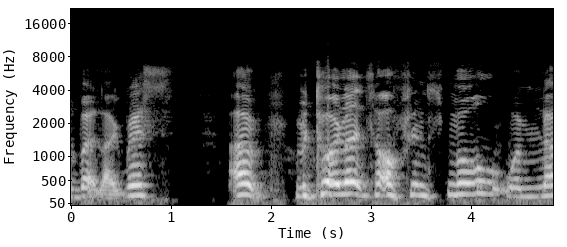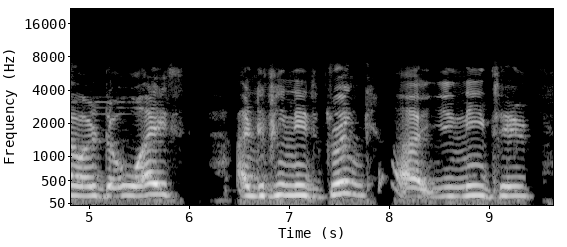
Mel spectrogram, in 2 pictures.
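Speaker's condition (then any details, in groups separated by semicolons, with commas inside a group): Cerebral palsy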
